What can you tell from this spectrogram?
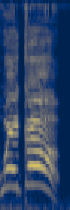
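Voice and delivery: loud rallying shout; urgent shout to the viewers. Real, not acted. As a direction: yell it at them to wake up. Yelling at viewers to wake.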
